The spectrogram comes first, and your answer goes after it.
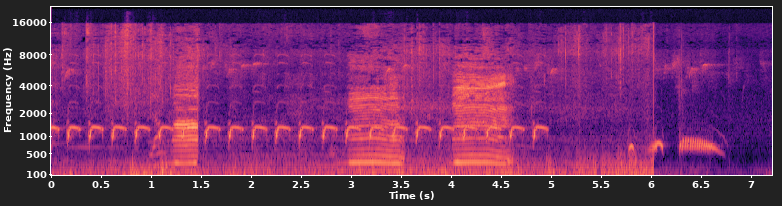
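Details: Herded cows moving along a village road moo three times, each call brief and strongly harmonic. A bird keeps up a rapid series of hooked chirps, and a short sliding bird note ends the sequence.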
